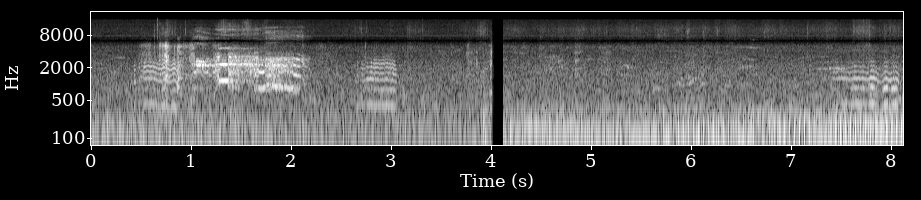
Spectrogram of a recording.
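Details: Red-saddled Modern Game bantam rooster at a young-animal poultry show in Dietikon, Switzerland, 28 May 2011, giving a loud harmonic crow lasting about a second, followed by softer clucking notes amid hall background noise.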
